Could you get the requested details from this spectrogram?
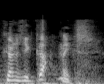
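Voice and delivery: normal talking voice

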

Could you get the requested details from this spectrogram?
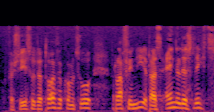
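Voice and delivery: normal talking voice

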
